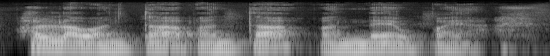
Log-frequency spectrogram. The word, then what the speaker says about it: फलवन्त: Bây giờ nó lại chạy một xí 아주 실성말레키고 자 펄러번떠 번떠 번네 오빠야 펄번떠가 아니라 펄러번떠라고 이렇게 발음을 하더라고요.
